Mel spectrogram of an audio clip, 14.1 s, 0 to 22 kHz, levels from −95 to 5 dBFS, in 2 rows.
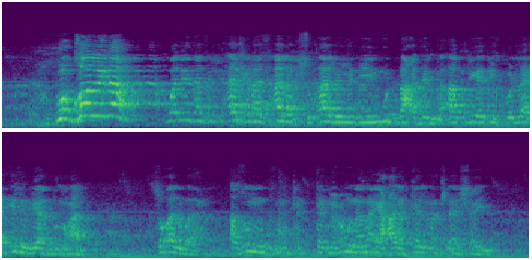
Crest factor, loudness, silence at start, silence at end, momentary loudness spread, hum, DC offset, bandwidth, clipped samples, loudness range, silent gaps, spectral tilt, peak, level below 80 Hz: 20 dB; -24 LUFS; 0.05 s; 0 s; 20 LU; none; under 0.1%; 7.8 kHz; under 0.1%; 9 LU; none; -7 dB/octave; -4 dBFS; -50 dBFS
